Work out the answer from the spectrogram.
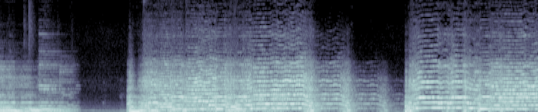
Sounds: music, musical instrument

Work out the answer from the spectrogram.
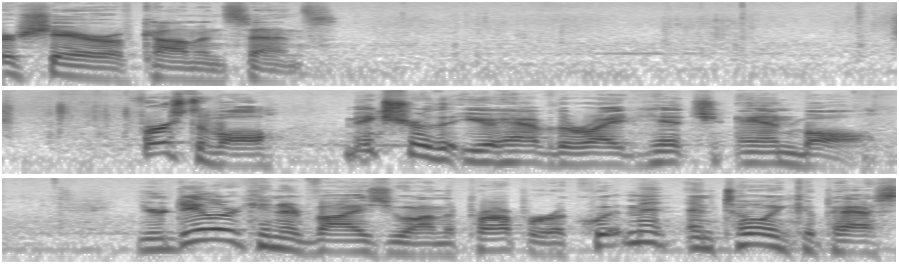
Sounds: speech

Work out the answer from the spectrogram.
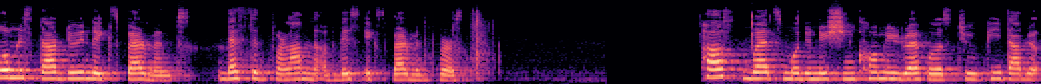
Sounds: speech

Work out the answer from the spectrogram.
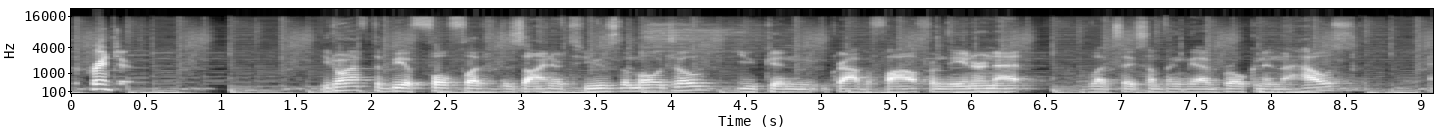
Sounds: speech, music

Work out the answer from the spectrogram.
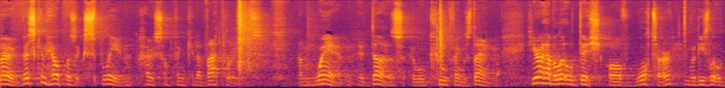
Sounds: speech

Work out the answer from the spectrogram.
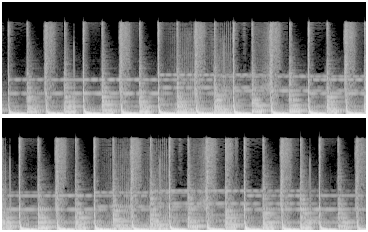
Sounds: music, speech

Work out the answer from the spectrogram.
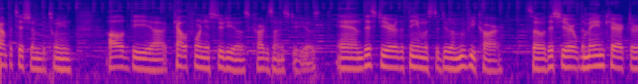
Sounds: music, speech

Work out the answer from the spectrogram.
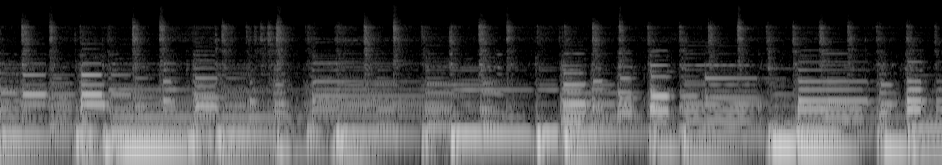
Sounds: strum, guitar, music, acoustic guitar, plucked string instrument, musical instrument

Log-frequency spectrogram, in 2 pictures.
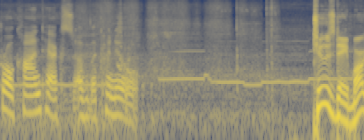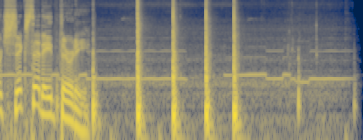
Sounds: speech, music

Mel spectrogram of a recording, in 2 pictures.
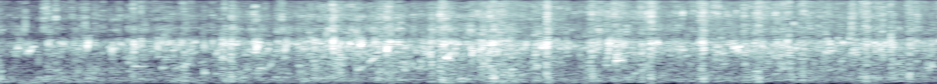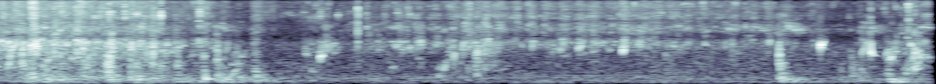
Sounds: water

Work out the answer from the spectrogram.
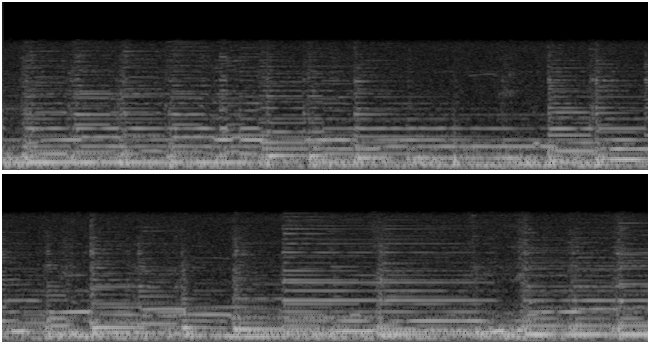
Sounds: strum, acoustic guitar, music, plucked string instrument, musical instrument, guitar

